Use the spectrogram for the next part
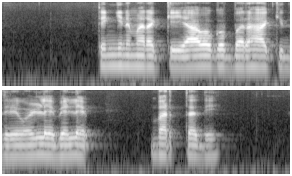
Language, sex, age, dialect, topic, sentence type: Kannada, male, 31-35, Coastal/Dakshin, agriculture, question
